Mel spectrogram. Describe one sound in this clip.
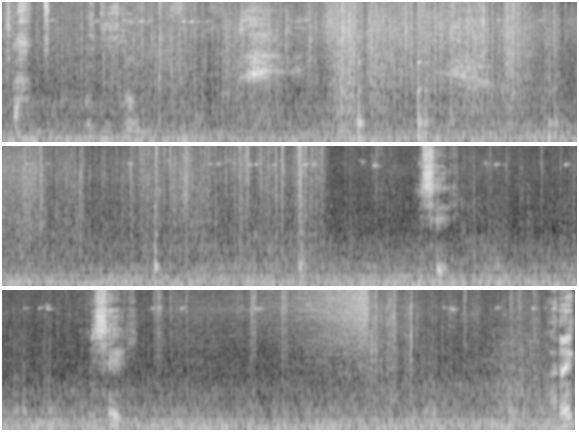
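A vehicle engine rumbles steadily from inside the vehicle.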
